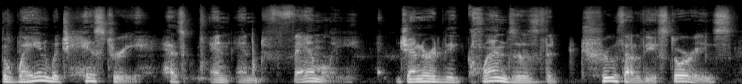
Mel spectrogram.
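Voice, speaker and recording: A man's voice: on the low side, expressive, measured pace, background noise. A man from northern Michigan co-hosting a podcast, talking things through in long, thoughtful, hesitant sentences. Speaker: podcast co-host. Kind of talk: casual discussion.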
